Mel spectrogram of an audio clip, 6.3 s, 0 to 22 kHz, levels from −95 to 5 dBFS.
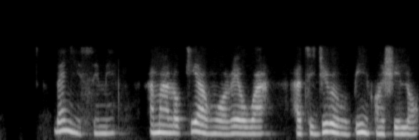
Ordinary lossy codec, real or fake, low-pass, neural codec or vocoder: Opus, 32 kbps; fake; 5.4 kHz; codec, 16 kHz in and 24 kHz out, 1 kbps, XY-Tokenizer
